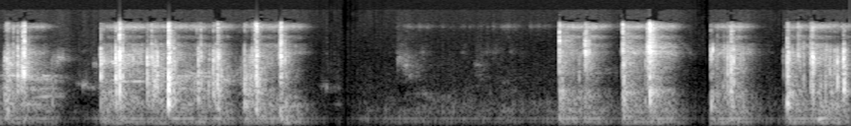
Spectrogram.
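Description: Computer keyboard typing: a quick run of keystrokes, a pause of about a second, then a second run of keystrokes.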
